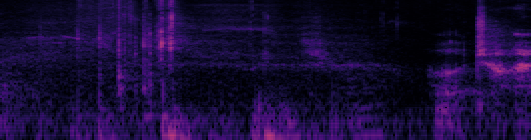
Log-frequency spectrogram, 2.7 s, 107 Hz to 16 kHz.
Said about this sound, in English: And we get so we don't have enough, so should I just reshuffle the whole deck? Yeah, you draw the 5 you've got, and then you reshuffle and then you shuffle the discard and for, you, for the last one.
